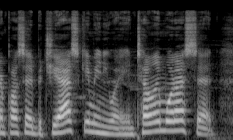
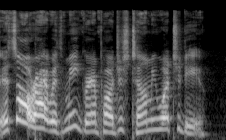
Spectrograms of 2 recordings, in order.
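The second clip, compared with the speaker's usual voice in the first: sudden, loud, eager blurted outburst; 4 semitones higher, 7 dB louder than usual. Reading a story aloud, the boy agreeing to the contest: blurting it out. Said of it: "I reared back and blurted".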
